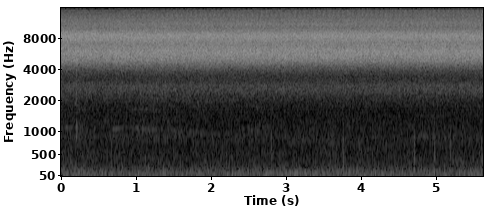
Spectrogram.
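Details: Recorded at Kenmin Kenko Fukushi Mura in Koshigaya, Saitama, Japan, on 6 August 2016, a large brown cicada keeps up a continuous frying, hissing buzz at an even loudness throughout.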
